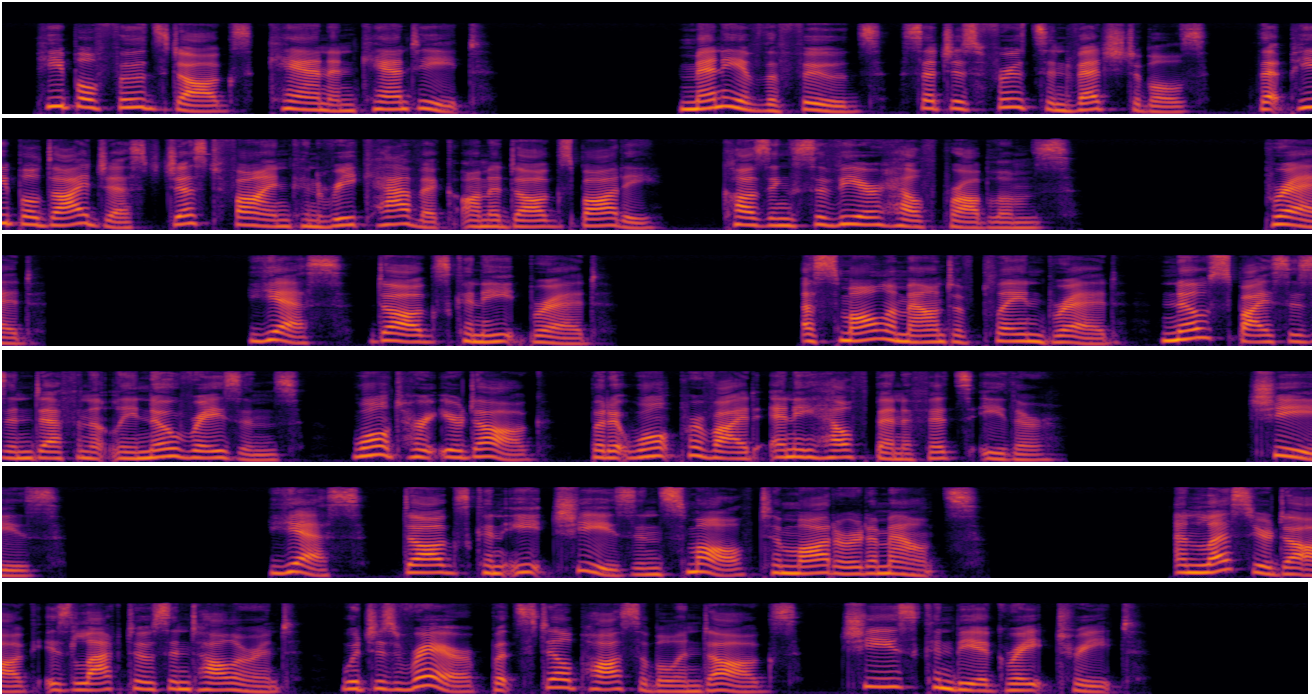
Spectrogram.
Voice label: 外籍英语女, 美式, 问答; 关于狗狗能否吃的食物的问答

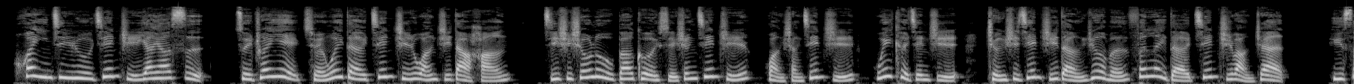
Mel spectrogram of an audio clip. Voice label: 女 广告 网站导航语, 国语女声配音; 兼职114

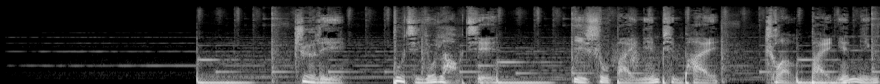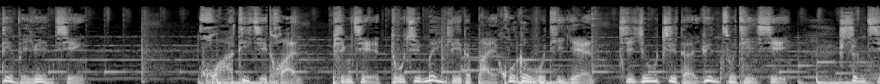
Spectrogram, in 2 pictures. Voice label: 男 专题, 国语男声配音; 江南八佰伴商业综合体; 交广主播

